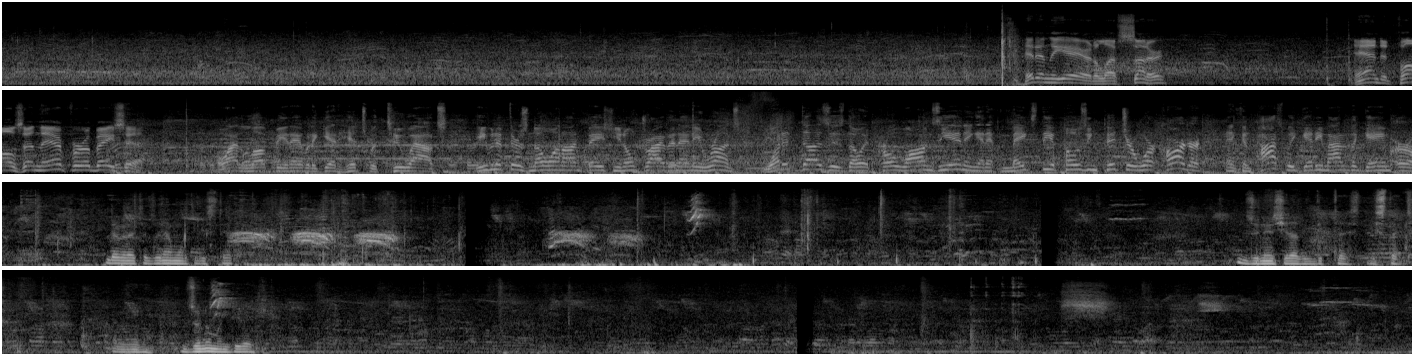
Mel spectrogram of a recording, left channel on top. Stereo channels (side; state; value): both; different; correlation 0.00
